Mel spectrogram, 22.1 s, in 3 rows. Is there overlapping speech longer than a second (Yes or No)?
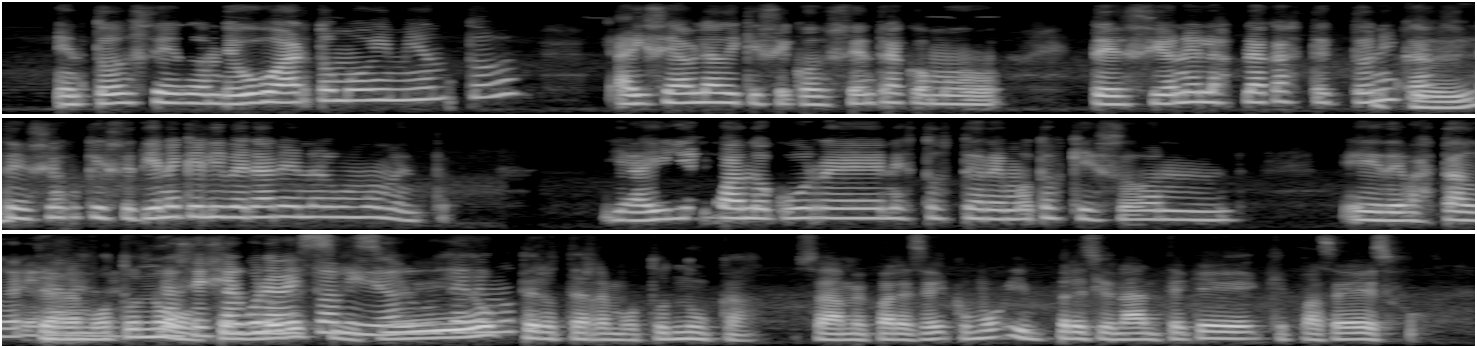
Yes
